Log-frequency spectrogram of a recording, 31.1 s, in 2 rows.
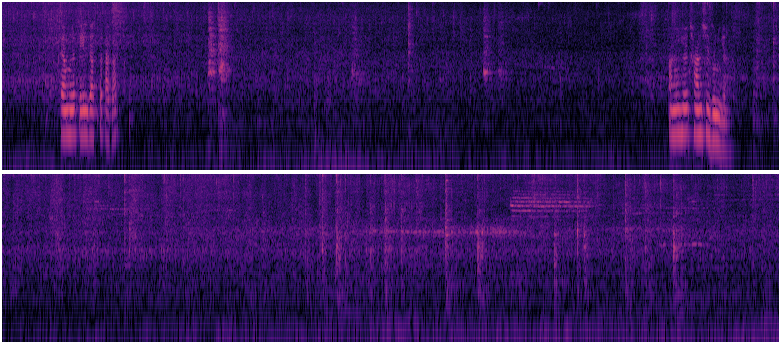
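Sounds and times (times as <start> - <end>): paste sizzling in hot oil: 0.0 - 8.8, 12.0 - 31.0
metal spatula scraping pan: 14.9 - 20.6.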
